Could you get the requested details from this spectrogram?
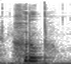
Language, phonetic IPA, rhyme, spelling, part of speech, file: Czech, [ˈxrup], -up, chrup, noun, Cs-chrup.oga
- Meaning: teeth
